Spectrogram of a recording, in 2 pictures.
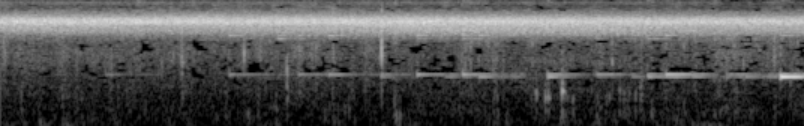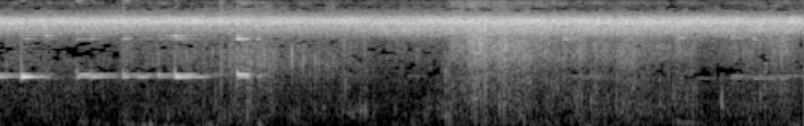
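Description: Steady high-pitched drone of an insect chorus in the grass and trees, with a faint thin whistle held over the first few seconds. A few short knocks stand out about four to five seconds in.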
